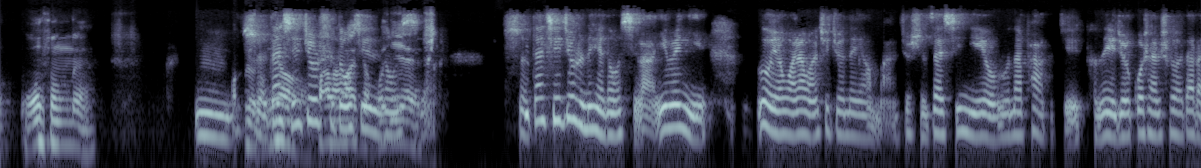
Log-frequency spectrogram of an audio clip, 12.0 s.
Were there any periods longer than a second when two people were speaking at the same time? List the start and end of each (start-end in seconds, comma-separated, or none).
2.3-4.2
